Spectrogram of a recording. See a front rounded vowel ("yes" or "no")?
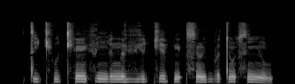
yes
